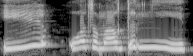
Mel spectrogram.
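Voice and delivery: mildly surprised little tadpole; puzzled tadpole. A narrator's reading. Tadpoles puzzled at looking different.

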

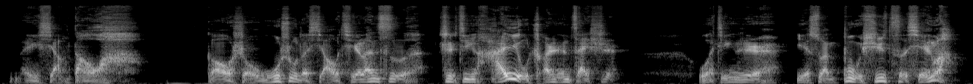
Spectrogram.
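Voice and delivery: very low, soft voice; musing martial-arts master. A narrator's reading. Master muses on surviving temple heirs, low pensive voice. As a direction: murmur it deep and pensive. Villain muses with head lowered.

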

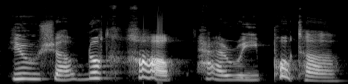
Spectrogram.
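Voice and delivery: high, loud, slow elf shout. A narrator's reading. Dobby defending Harry from Malfoy, shouting. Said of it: "But Dobby shouted".

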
